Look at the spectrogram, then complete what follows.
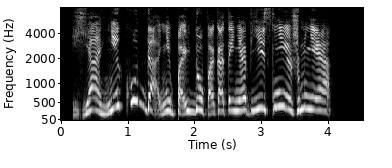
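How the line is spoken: Shouted. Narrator (Russian): закричала

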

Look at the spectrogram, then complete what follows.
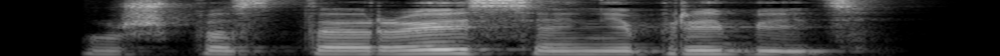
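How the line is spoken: Stern remark. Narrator (Russian): строго заметил лорд Трелли

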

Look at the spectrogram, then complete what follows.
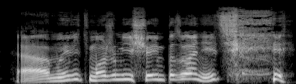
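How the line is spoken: Laughing. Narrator (Russian): сказал Юрий, захохотав

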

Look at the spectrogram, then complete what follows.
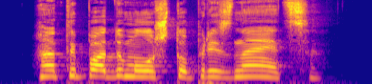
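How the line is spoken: Skeptical snort, eager curiosity. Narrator (Russian): Скептически хмыкнула Арина и с жадным любопытством поинтересовалась

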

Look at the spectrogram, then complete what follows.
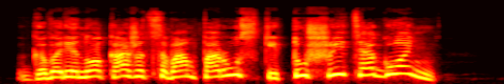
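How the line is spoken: Shouting from boat. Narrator (Russian): закричал кто-то с катера

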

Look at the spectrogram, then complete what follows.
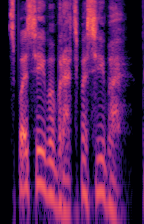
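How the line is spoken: Mumble. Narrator (Russian): пробормотал он

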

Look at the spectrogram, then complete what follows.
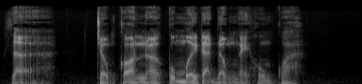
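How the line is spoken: Trembling woman's voice. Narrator (Vietnamese): Bà Sáu cũng cất giọng run run

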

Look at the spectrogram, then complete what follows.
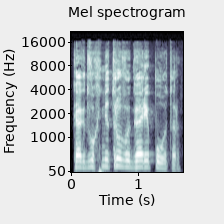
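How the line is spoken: Laughing. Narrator (Russian): рассмеялась Алиса

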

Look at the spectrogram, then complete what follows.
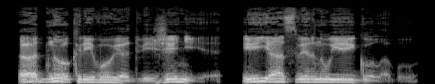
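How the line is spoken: Growl with slight accent. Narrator (Russian): С едва заметным акцентом рыкнул Маджахет

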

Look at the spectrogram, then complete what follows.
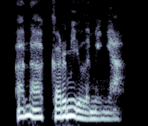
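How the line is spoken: Tired. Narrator (Russian): наконец-то сказал, устало

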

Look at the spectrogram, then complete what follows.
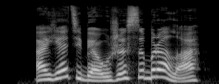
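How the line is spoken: Nervous laugh. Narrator (Russian): нервно хохотнула мама

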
